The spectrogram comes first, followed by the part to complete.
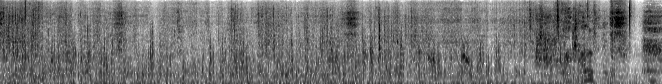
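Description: Wind buffeting the camera microphone as a mountain bike rolls fast down a dirt trail, with steady tyre and chassis rattle over the rough ground. A short voice sound comes near the end as the bike slows.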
